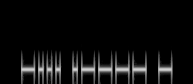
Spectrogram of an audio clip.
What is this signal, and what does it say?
Morse code, heard as a keyed tone, about 28 wpm, 690 Hz. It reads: B1T
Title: Three Challenging Letter-Number Combinations 28wpm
